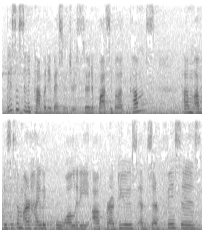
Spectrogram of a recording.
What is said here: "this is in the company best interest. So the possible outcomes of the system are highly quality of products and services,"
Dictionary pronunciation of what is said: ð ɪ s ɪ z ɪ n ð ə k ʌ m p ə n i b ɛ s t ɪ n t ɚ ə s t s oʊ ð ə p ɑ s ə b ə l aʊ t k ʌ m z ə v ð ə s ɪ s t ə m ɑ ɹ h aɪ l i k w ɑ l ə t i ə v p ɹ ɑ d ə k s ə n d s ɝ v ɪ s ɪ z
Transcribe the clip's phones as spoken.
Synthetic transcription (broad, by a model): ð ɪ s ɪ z ɪ n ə k ʌ m p ə n i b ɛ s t ɪ n t ɚ ə s t s oʊ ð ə p ɑ s ə b ə l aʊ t k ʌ m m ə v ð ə s ɪ s t ə m ɑ ɹ h aɪ l i k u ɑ l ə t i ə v p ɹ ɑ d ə s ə n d s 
